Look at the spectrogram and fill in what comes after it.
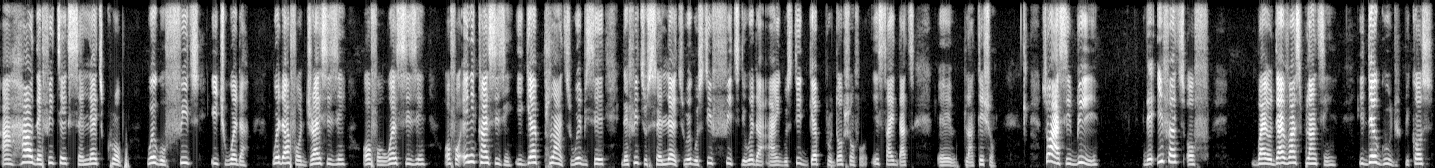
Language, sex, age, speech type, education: Nigerian Pidgin, female, 30-45, spontaneous, secondary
